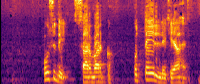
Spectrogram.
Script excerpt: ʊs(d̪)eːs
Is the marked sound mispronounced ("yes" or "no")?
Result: no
